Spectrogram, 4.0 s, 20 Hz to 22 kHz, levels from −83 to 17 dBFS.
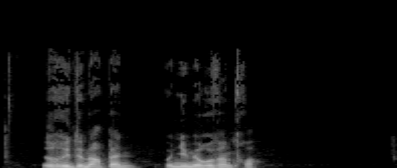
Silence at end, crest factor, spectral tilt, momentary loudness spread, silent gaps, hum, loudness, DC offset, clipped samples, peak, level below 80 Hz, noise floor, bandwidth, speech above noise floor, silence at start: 1.45 s; 18 dB; -7 dB/octave; 15 LU; none; none; -18 LUFS; under 0.1%; under 0.1%; -2 dBFS; -62 dBFS; -86 dBFS; 15 kHz; 69 dB; 0.45 s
